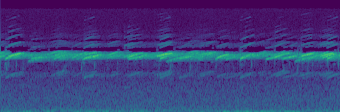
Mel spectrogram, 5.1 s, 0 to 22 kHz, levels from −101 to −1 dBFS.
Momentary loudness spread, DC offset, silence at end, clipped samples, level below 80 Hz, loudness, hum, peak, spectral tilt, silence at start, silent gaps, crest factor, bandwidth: 7 LU; under 0.1%; 0 s; under 0.1%; -64 dBFS; -32 LUFS; none; -18 dBFS; 0 dB/octave; 0 s; none; 16 dB; 16 kHz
